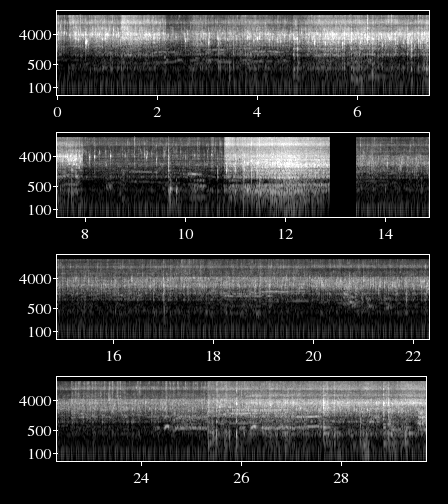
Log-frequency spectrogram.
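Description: Garlic and then chicken pieces frying in oil in an aluminium pressure-cooker pot: a loud sizzle at first, a louder hiss for a couple of seconds about eleven seconds in, then a softer steady sizzle that grows louder near the end as a ladle stirs the meat.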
